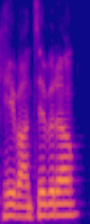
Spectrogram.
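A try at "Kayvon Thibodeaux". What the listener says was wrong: You threw an extra R in there.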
